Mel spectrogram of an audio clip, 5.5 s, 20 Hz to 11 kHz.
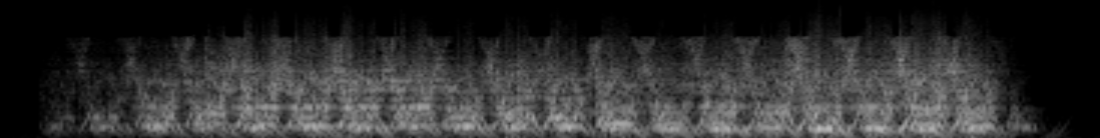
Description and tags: CharlotteRousseau 2013 2014 industrialheart
This is a recording of metal friction.The sound was modified by the effect "wahwah". I changed the speed.Then the sound was normalized.Sound is like a heart beating very fast or compression movement of a machine.
heart, compression, industrial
